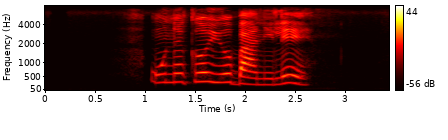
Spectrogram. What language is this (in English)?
Nepali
